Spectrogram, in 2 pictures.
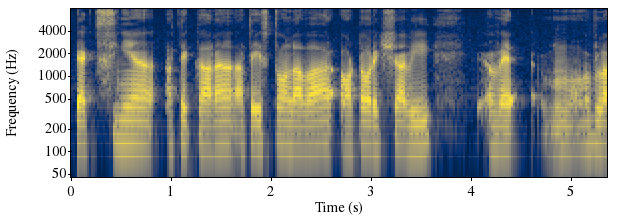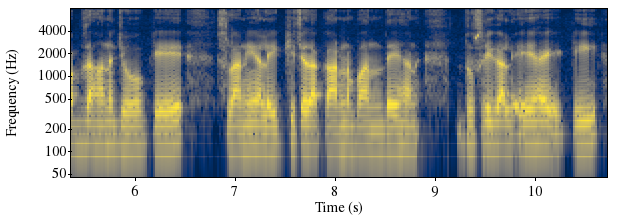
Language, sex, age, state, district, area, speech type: Punjabi, male, 30-45, Punjab, Tarn Taran, urban, spontaneous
